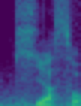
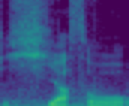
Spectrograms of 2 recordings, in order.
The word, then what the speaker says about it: Chiasso: Insofern, es wird ja auch Chiasso ausgesprochen und nicht Chiasso oder so. Das ist ja dann tendenziell die italienische Aussprache.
